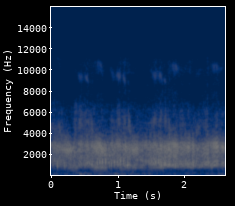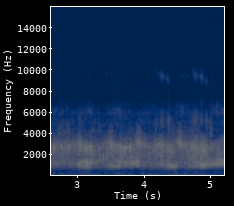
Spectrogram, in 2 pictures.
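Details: Countless frogs calling from lotus rice fields in Echizen, Fukui, Japan, June 2021, including Japanese tree frogs and Schlegel's green tree frogs: continuous rattling croaks layered into a dense, throbbing chorus with brief louder trills.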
